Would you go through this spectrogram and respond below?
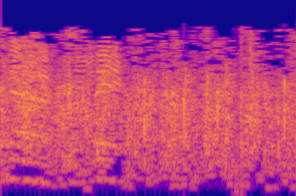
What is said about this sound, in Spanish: No menos injustificada será la ovación tributada a Gillespie.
